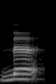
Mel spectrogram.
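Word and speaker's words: не: The Bulgarian no is pronounced ne, and in Greek that means yes.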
